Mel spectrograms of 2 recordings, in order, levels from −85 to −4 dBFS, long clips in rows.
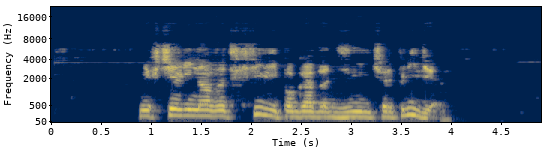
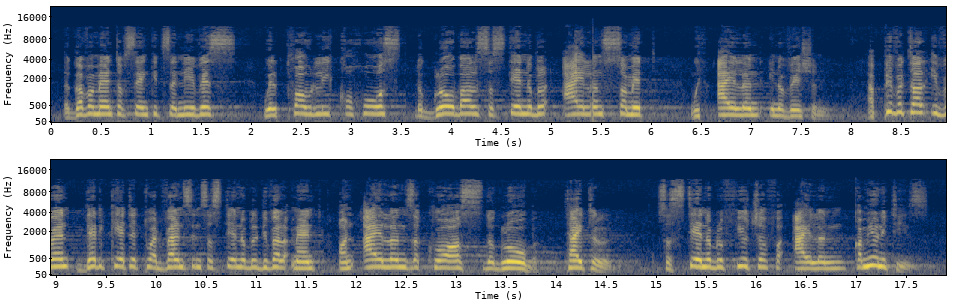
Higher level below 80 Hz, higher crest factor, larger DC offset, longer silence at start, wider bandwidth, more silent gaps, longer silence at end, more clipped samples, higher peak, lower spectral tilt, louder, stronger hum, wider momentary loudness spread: about the same, -56 dBFS vs -58 dBFS; about the same, 20 dB vs 20 dB; neither; first, 0.9 s vs 0.15 s; second, 7.2 kHz vs 12.5 kHz; neither; first, 0.9 s vs 0.2 s; neither; about the same, 0 dBFS vs -2 dBFS; about the same, -4 dB/octave vs -5 dB/octave; first, -17 LUFS vs -21 LUFS; neither; second, 8 LU vs 12 LU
